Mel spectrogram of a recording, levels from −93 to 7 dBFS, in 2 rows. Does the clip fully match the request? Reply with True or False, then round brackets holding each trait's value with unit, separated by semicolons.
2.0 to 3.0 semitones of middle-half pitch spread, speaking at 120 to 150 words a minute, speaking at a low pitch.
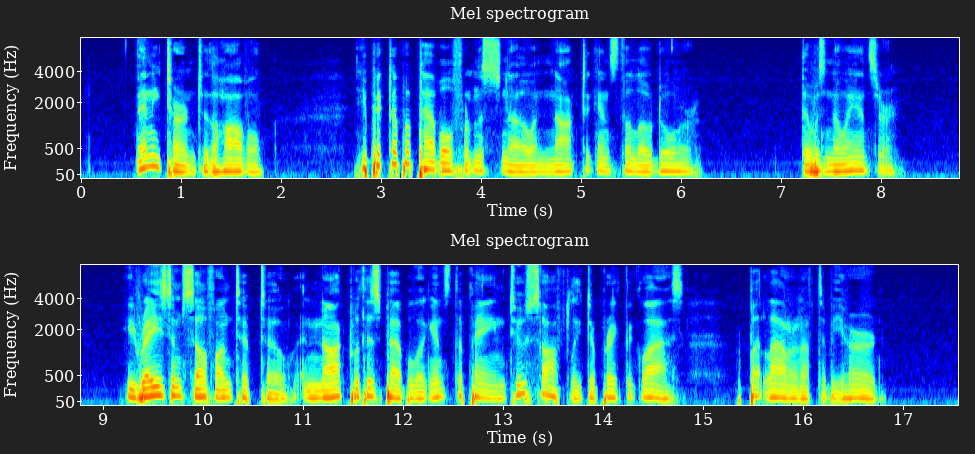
False (2.5 semitones; 165 wpm; 105 Hz)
